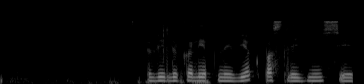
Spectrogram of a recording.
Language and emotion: Russian, neutral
